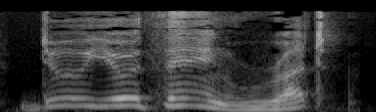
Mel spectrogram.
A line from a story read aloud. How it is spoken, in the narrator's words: yelled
